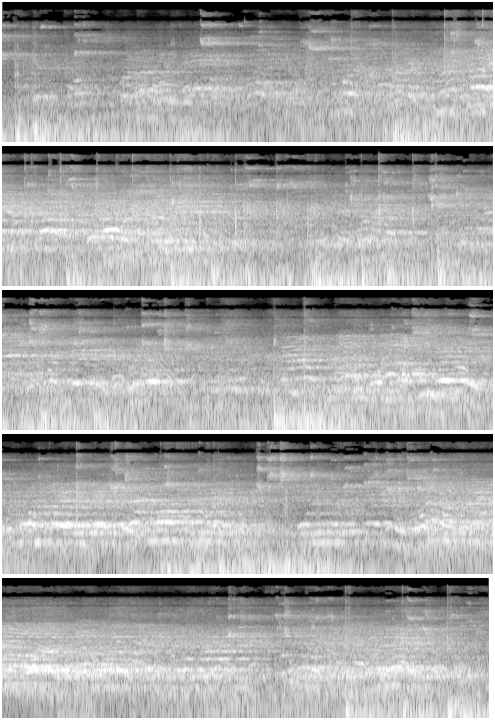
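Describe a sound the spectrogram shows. Sneakers squeak on a hardwood court, echoing in a large hall.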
